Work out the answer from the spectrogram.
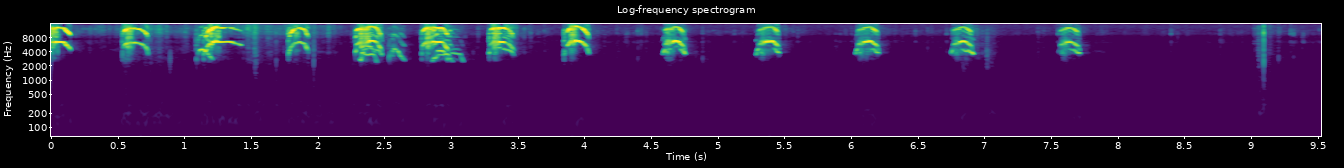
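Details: Starling chicks in a very hot nest give a series of sharp, high, rising squeaks about twice a second that slow and fade toward the end, over a faint low hum.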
